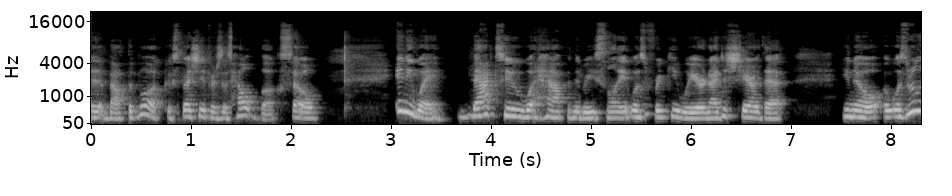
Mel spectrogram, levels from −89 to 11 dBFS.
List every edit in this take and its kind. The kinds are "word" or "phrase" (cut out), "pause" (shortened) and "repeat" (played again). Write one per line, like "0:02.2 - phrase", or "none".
0:01.4 - word
0:04.9 - word
0:05.5 - word
0:06.3 - phrase
0:06.7 - word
